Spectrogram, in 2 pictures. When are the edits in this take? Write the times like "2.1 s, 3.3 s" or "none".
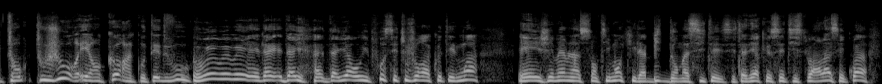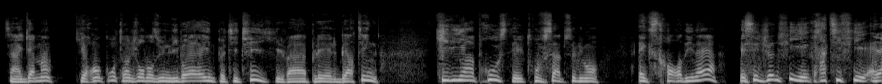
none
